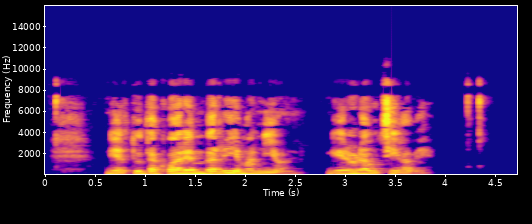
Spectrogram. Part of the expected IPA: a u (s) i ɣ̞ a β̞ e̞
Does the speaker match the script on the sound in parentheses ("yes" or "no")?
no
